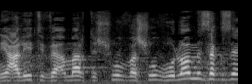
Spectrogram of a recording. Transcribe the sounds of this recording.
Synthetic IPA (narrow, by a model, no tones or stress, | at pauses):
niʕaliːt̪iviʔamɑɾˤt̪ɪʃuːfaʃuːfhuloːmɪzakzeː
